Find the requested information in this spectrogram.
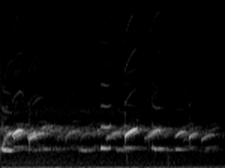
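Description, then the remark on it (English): A chorus of coqui frogs in a national park on the Big Island of Hawaii chirps continuously, their high, whistle-like two-note calls overlapping in a rapid, steady stream over a low background rumble, with no voices. “That was the unmistakable chirp of the frog found in Hawaii's national parks on the Big Island.”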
